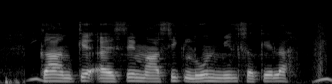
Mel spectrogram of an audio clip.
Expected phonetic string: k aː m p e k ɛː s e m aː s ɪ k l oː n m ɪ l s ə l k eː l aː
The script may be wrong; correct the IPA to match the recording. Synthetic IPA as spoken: k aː m k e ʔ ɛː s e m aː s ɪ k l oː n m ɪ l s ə k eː l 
